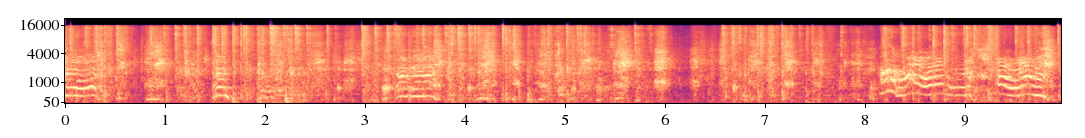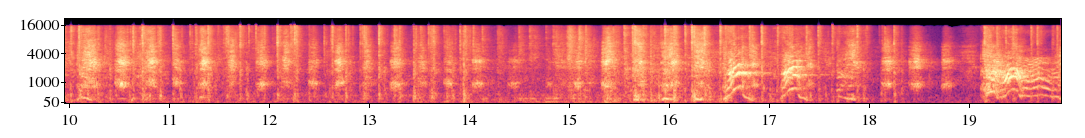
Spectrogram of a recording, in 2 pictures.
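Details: Pomeranian Sam, whirling at high speed, barks and whimpers continuously; fast, irregular yaps of about three to four per second run through the whole stretch, mixed with whiny rising tones and steady background clatter.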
